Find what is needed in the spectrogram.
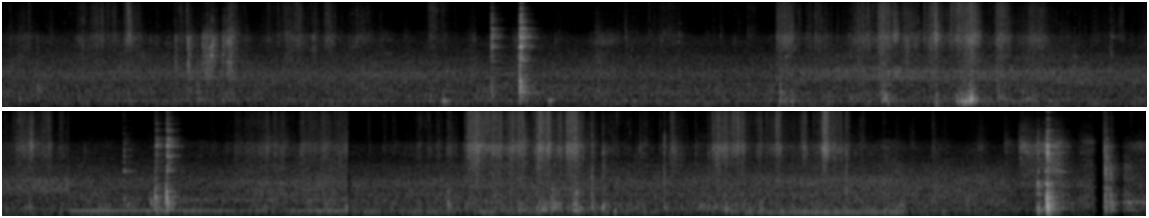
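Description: A long knife carving a whole spit-roasted lamb: crisp roasted skin crackling and tearing, and the blade scraping and clicking against bone and the foil-covered board, with a few sharp knocks now and then.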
